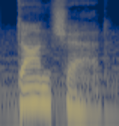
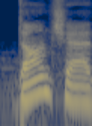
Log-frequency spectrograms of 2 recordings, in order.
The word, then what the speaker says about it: Donnchadh: Number two, Donnchadh. Pronounced roughly d u n a k u, and that k h sound is that Gaelic throat sound like a soft rasp not a hard K.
